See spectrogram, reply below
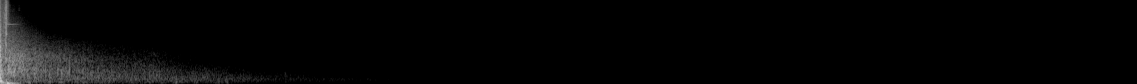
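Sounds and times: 
weapon muzzle blast: 0.0s - 1.6s.

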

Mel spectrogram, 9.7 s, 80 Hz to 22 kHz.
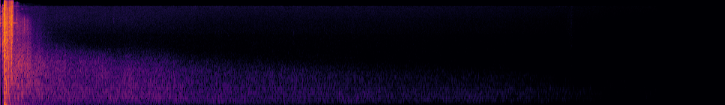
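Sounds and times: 
Glock 17 pistol shots with silencer: 0.0s - 2.2s.

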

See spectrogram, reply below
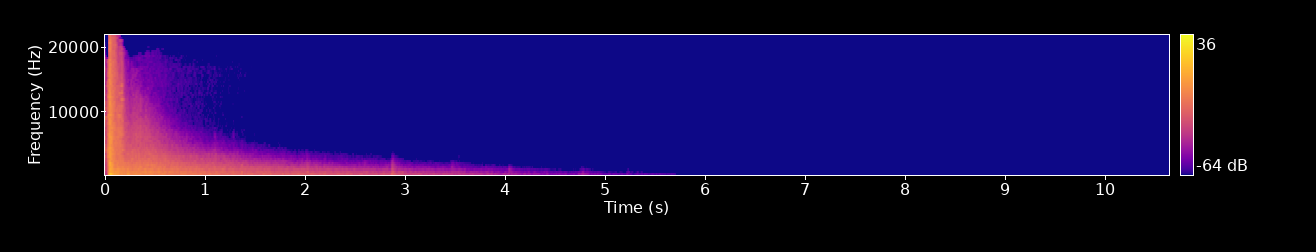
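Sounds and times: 
MDR weapon muzzle blast: 0.0s - 3.0s.

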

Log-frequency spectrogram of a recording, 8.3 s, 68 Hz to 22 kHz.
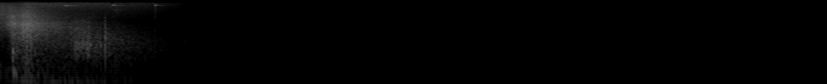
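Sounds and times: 
silenced gunshot very far: 0.0s - 1.7s.

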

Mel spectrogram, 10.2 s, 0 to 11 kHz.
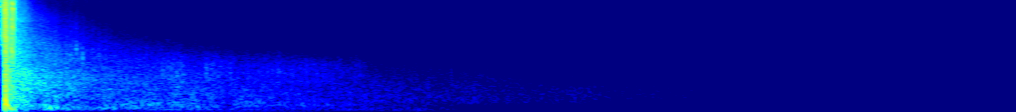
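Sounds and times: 
MP5 muzzle blast: 0.0s - 2.2s.

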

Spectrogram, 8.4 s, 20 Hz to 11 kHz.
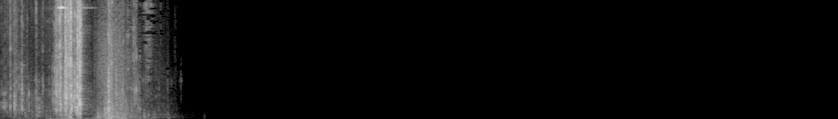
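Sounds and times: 
weapon misfire: 0.5s - 1.0s.

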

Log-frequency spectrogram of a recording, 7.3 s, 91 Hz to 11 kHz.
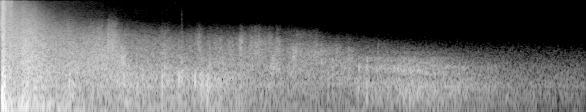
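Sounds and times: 
assault rifle muzzle gunshot: 0.0s - 4.8s.

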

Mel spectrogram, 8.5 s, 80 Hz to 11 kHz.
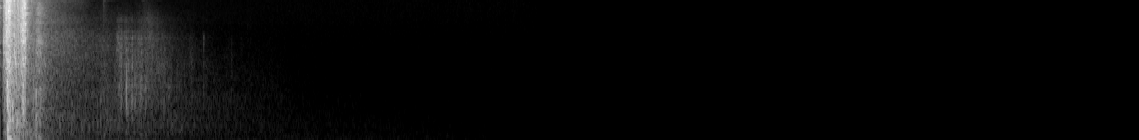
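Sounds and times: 
silenced M9A3 pistol gunshot: 0.0s - 1.1s.

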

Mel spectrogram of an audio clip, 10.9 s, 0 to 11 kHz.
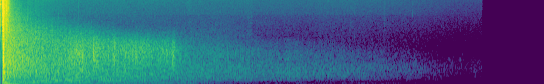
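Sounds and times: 
weapon muzzle blast: 0.0s - 3.5s.

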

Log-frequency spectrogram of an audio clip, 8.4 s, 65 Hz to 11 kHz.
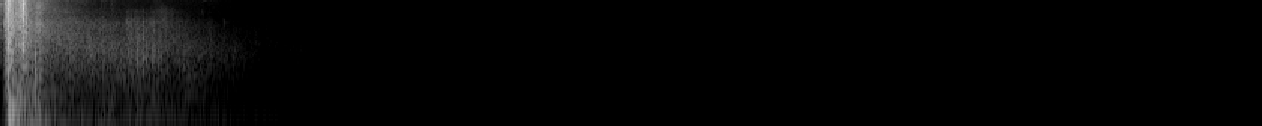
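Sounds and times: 
SCAR rifle with silencer shot: 0.0s - 1.2s.

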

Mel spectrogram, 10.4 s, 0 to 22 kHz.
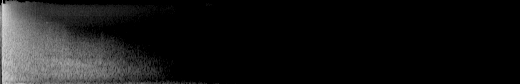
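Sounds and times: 
Taurus gunshots: 0.0s - 2.6s.

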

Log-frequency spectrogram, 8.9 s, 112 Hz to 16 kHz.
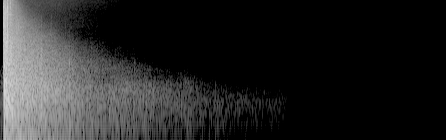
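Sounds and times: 
distant weapon muzzle blast in mono: 0.1s - 2.3s.

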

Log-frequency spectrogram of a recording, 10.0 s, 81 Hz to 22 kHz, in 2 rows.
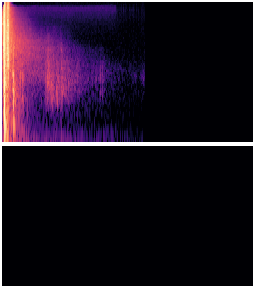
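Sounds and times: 
MP5 submachine gun with silencer firing: 0.0s - 0.6s.

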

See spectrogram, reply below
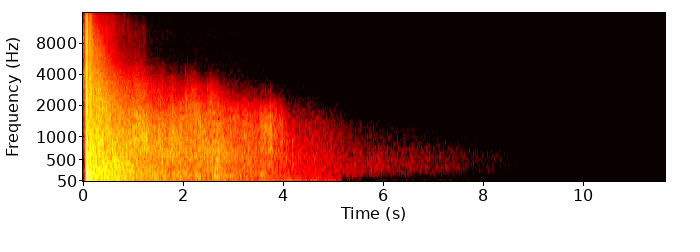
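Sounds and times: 
M700 rifle gunshot: 0.0s - 4.2s.

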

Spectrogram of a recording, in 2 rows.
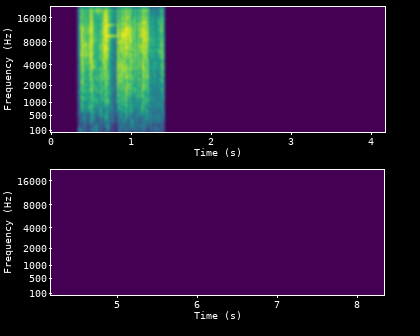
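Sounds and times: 
M700 rifle bolt action: 0.4s - 1.4s.

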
